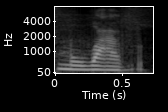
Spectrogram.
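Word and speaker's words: de Moivre: or abraham them okay we pronounce this as movav them okay in 1667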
